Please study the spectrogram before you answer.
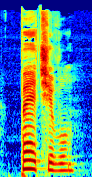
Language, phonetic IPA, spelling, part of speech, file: Ukrainian, [ˈpɛt͡ʃewɔ], печиво, noun, Uk-печиво.ogg
- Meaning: 1. cookies, biscuits; small sweet baked goods 2. cookie, biscuit 3. pastry (any baked item made from dough (historical or regional usage)) 4. roast meat (historical sense: baked meat dish)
